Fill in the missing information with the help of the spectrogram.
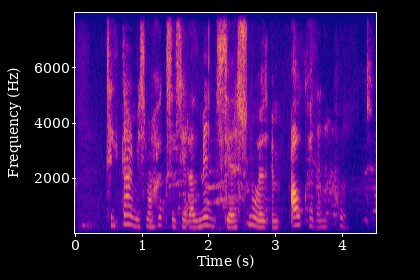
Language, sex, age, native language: Icelandic, male, 18-19, Icelandic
